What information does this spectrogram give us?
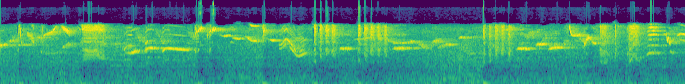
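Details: Pied bushchat singing non-stop with many varied phrases, used to train cage birds: bright whistled slurs, a descending sweep, rapid clicking rattles repeated several times, and thin high warbles throughout.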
